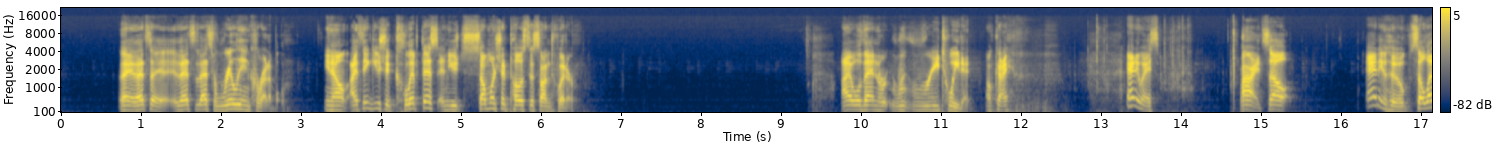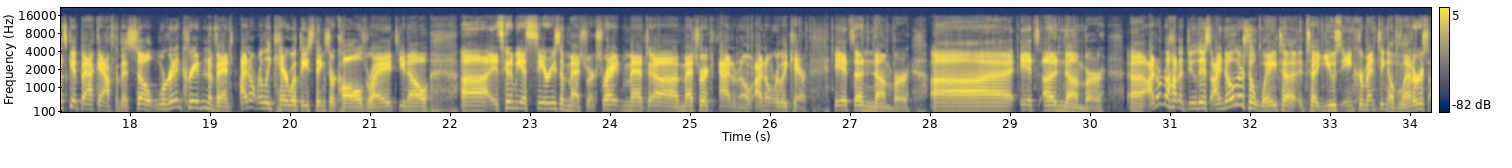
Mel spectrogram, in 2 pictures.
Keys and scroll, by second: 13.7-14.5 typing, 14.9 Return, 17.4 alt+{, 19.3 o.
